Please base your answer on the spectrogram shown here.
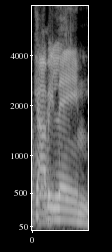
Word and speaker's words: Khaby Lame: is this really how you pronounce this guy's name when you say it? Yeah, Khaby lame.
